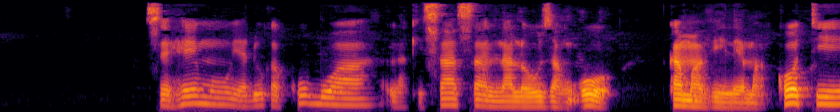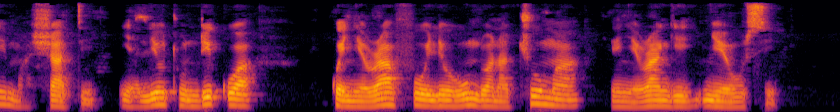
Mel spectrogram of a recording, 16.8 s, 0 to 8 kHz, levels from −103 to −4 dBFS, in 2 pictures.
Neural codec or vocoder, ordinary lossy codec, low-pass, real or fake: none; MP3, 48 kbps; 7.2 kHz; real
